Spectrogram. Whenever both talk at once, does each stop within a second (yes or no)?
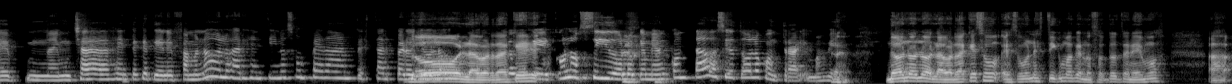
no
